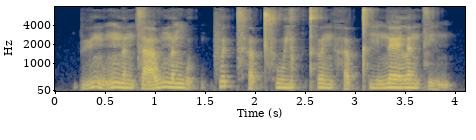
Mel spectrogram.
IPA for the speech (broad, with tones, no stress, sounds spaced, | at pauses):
p yː˨˥ n̪ ʊ˨˥ ŋ n̪ ɐ˧ n t͡s aː˨˥ w n̪ ɐ˥ ŋ w ʊ˨˥ k̚ ɐ˥ p̚ f ɵ˥ t̚ t͡sʰ ɐ˨ p̚ t͡sʰ uː˧ j ʊ˨˥ k̚ t̪ʰ ɵ˧ n h ɐ˨˥ p̚ t̪ʰ iː˨ n̪ ɛː˧ l ɐ˧ n t͡s iː˨˩ m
